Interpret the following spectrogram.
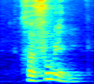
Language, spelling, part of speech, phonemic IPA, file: Dutch, gevoelen, verb / noun, /ɣəˈvulə(n)/, Nl-gevoelen.ogg
- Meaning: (verb) to feel; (noun) 1. feeling 2. belief, faith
